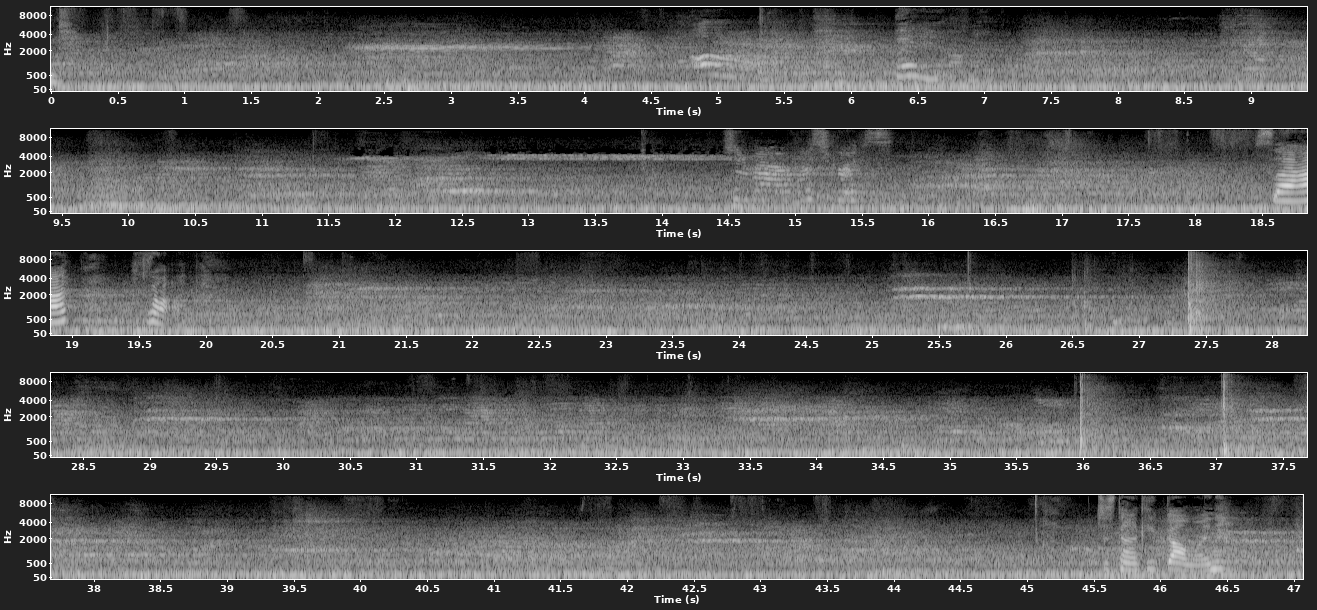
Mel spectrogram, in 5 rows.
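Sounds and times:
low rumble of sports hall: 0.0 - 47.0.

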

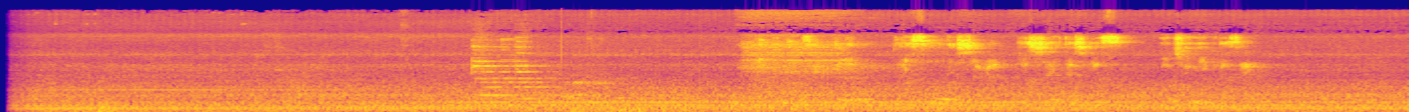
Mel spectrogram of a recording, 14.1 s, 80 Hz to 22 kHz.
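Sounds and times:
electric train rumbling: 0.1 - 14.0
high ringing sound: 3.9 - 9.7
high hiss-like noise: 4.7 - 12.8.

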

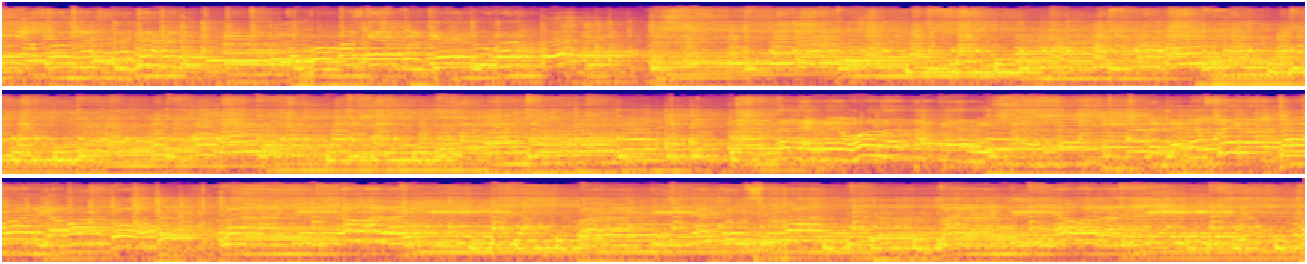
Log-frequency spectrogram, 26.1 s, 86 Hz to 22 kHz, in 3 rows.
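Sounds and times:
horn section melody: 0.0 - 26.0
salsa band playing: 0.0 - 26.0.

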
